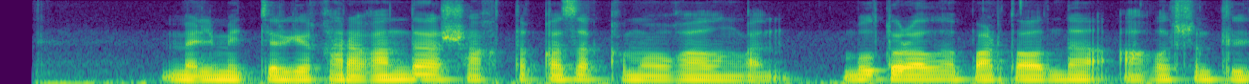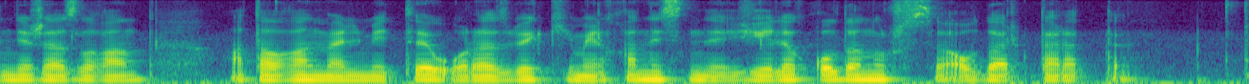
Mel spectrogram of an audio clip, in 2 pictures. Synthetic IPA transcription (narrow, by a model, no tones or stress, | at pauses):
mælɪme̞t̪ːe̞ɾɡʲe̞qʰɑɾɑʁɑnd̪ɑʃɑqt̪ːəqʰːɑzɑqʰːəmɑwʁɑːlˠəɴʁɑnbʊlˠt̪uɾɑlˠəbʰɑɾt̪ɑlˠd̪ənd̪ɑ̰ʔɑ̰ʁəlˠʃənt̪ʰɪlɪnd̪e̞ʒɑzəlˠʁɑn | ɑ̰t̪ɑlˠʁɑnmælɪme̞t̪ːɪwo̞̰ɾɑzbe̞k̚ʲʰːe̞me̞lχɑnesɪnd̪e̞ʒe̞lɪqʰo̞lˠd̪ɑnuʃə̥sə̰ʔɑ̰wd̪ɑɾəq̚t̪ʰɑɾɑt̪ːə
